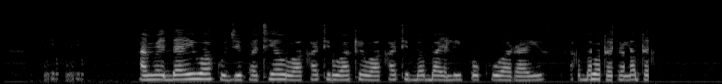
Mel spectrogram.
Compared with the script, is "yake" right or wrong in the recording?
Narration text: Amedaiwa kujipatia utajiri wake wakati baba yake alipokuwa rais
wrong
